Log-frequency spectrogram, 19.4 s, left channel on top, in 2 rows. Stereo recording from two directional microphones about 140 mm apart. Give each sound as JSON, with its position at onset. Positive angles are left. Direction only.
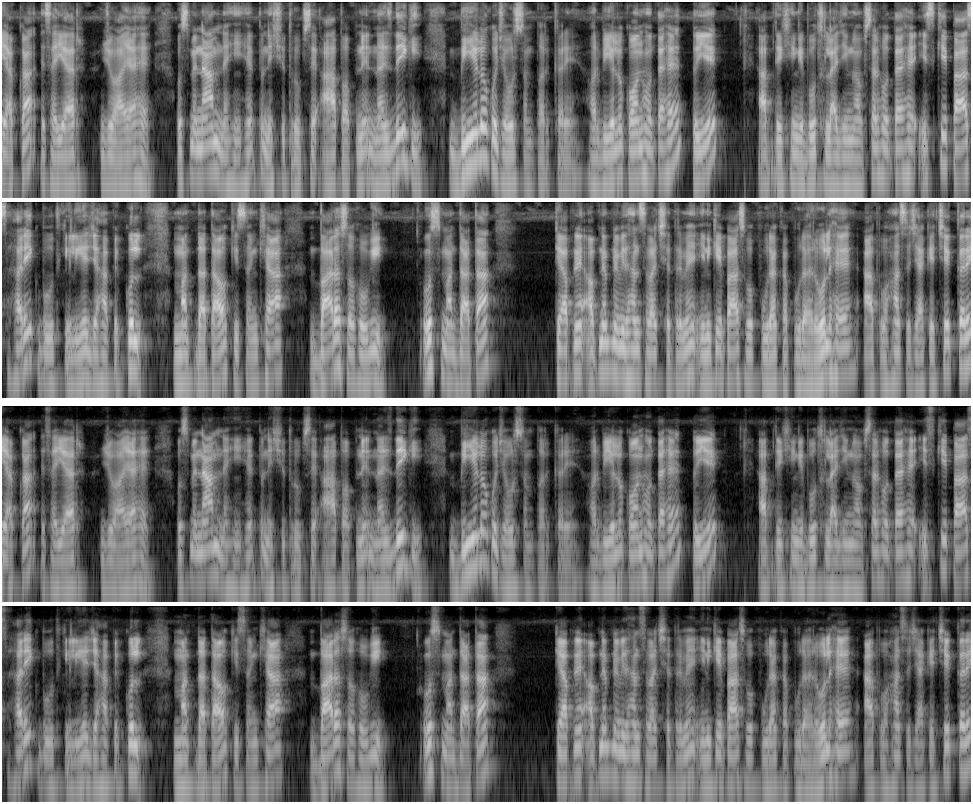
{"t": 0.0, "sound": "speech", "side_deg": 40}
